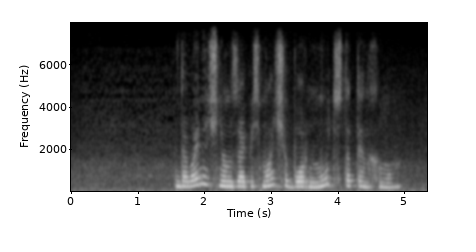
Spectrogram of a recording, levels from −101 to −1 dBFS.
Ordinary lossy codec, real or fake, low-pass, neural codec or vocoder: Opus, 24 kbps; fake; 7.2 kHz; autoencoder, 48 kHz, 128 numbers a frame, DAC-VAE, trained on Japanese speech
